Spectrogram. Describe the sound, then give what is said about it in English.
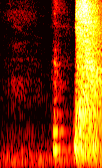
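A single sneeze with a brief inhaling buildup followed by a loud, sharp, breathy burst, heard on its own without any talking. “Bless you.”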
